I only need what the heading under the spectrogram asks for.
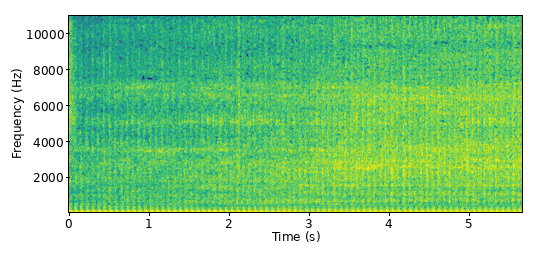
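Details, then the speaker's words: Sniper 155 VVA single-cylinder after cylinder head rebuild and timing chain replacement, at idle: steady, even idle at about 200 pulses a minute with no ticking or clatter on top; the earlier ticking is gone and it runs quiet. "Wala na yung lagitik. Yan. So good siya. Hindi na siya maingay."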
